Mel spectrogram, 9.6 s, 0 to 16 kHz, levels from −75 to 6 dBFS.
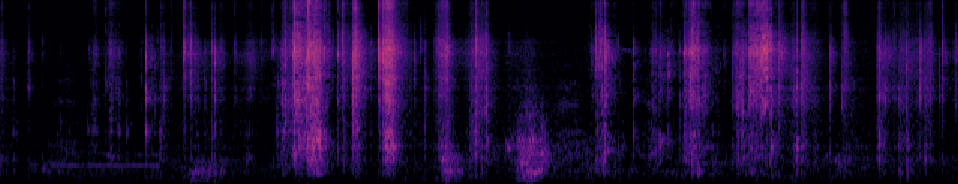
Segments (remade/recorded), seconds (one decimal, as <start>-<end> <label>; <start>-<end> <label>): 0.0-0.5 remade; 0.5-1.6 recorded; 1.6-2.7 remade; 2.7-3.4 recorded; 3.4-5.7 remade; 5.7-7.8 recorded; 7.8-9.6 remade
